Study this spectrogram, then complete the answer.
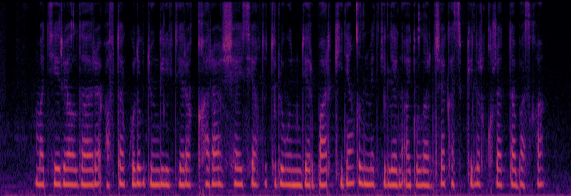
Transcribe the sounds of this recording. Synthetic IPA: mat̪ʰʲe̞ɾijalˠd̪ɑɾəʔaft̪okʰolɪkd̪ɵŋɡʲe̞jlɪk̚t̪e̞ɾɪqʰɑɾɑʃɑjsijɑqt̪ət̪ʰʏɾlɪwɵnɪmd̪e̞ɾɪbɑɾkʲʰed̪eɴqʰəzme̞t̪kʲe̞ɾle̞ɾɪnɑjt̪ulˠɑɾənʃɑkʲʰæsɪ̥p̚kʲe̞ɾleɾqʰʊ̥ʒɑt̪ːɑbɑsqɑ

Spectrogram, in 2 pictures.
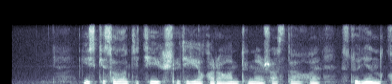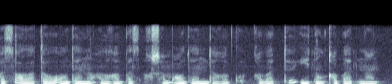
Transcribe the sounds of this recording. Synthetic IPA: je̞skʲe̞sɑlˠɑd̪ət̪ʰejekʲʃɪld̪eɡʲe̞qʰɑɾɑʁɑnt̪ʰʏnɪʒɑst̪ɑʁəst̪udʲe̞nt̪qʰəz̥ɑlˠɑt̪ɑwɑwd̪ɑnəʔɑlˠʁɑbɑsəqʃɑmɑwd̪ɑnənd̪ɑʁəkʲʰɵp̚qʰɑbɑt̪ːəʏjd̪ɪɴqʰɑbɑt̪ənɑn

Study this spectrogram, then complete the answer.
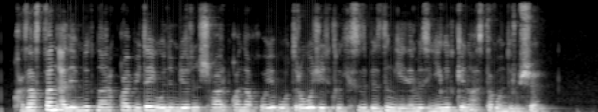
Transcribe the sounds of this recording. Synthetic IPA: qʰɑzɑqst̪ɑnæle̞md̪ɪknɑɾəqːɑbijd̪ɑjwɵnɪmd̪e̞ɾɪnʃəʁɑɾəp̚qʰɑnɑqʰo̞jəpwo̞t̪əɾuwəʒe̞t̪̚kʲɪlɪɡʲɪsɪzbɪzd̪ɪŋje̞lɪmɪzje̞ŋʏlkʲe̞nɑ̰st̪əqwɵnd̪ɪɾuʃɪ

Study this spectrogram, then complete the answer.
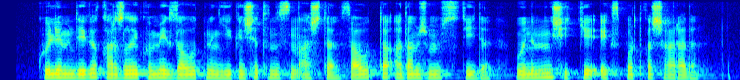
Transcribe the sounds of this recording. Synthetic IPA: kʲʰɵle̞mɪnd̪e̞ɡʲɪqʰɑɾʒəlˠɑjkʲʰɵme̞kzɑwət̪ənəɴje̞kʲɪnʃɪt̪ʰənəsənʔɑ̰ʃt̪əzɑwət̪ːɑʔɑd̪ɑmʒʊməsɪ̥st̪e̞jd̪ɪwɵnɪmɪnɪŋʃe̞t̪̚kʲe̞ʔekspo̞rt̪̚qɑʃəʁɑɾʔɑd̪ə

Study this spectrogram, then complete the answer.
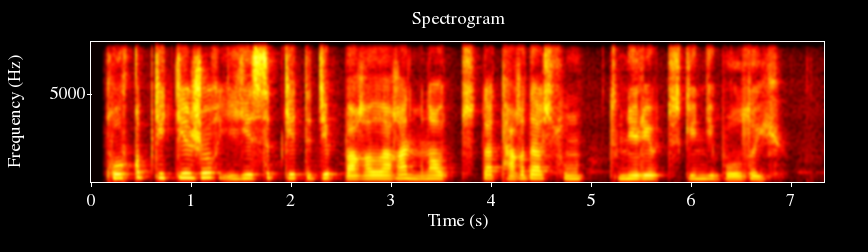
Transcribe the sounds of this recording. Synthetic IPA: qʰo̞ɾqəp̚kʲʰe̞t̪̚kʲe̞nʒo̞qeɡʲe̞sɪp̚kʲʰe̞t̪ːɪd̪e̞p̚bɑʁɑlˠɑʁɑnmənɑwt̪ʰʊ̥st̪ɑt̪ʰɑʁəd̪ɑsunəp̚t̪ʰʏne̞ɾe̞wt̪ʰʏ̥skʲe̞nd̪e̞jbo̞lˠd̪əj

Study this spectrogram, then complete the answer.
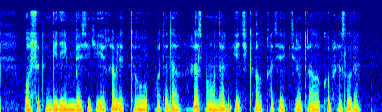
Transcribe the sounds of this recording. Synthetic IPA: wo̞səkʲʰʏŋɡʲe̞d̪e̞̰jɪmbæsekʲejeqʰɑbɪ̰le̞t̪ʰːɪwo̞ɾt̪ʰɑd̪ɑʁəʒɑsmɑmɑnd̪ɑ̰ɾd̪əɴe̞t̪i̥jkʰɑlˠəqʰːɑt̪ʰelɪkt̪e̞ɾɪt̪ʰuɾɑlˠəkʲʰɵpʒ̥ɑzəlˠd̪ə

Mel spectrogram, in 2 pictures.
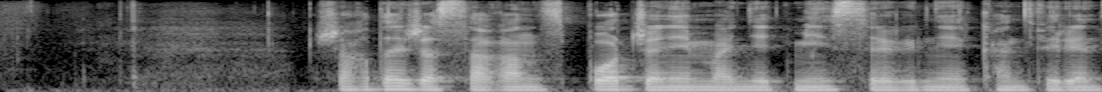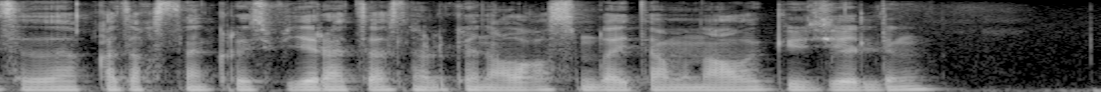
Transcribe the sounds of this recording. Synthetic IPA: ʒ̥ɑʁd̪ɑjʒɑsɑʁɑnspo̞rt̪ʒæne̞mæd̪ɪne̞t̪minijst̪ɾlɪɡʲɪne̞kʰo̞nfʲe̞ɾe̞t̪sɨjad̪ɑqʰɑzɑqst̪ɑŋkʲʰrʲesfed̪ʲe̞ɾat̪sɨjasənɑʏlkʲe̞nɑlˠʁɑsəmd̪əɑjt̪ɑmənɑlˠəkʲʰʏze̞ld̪ɪŋ

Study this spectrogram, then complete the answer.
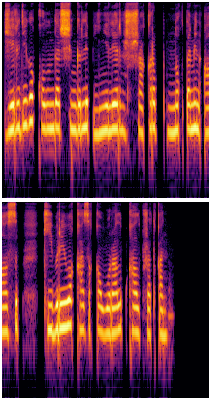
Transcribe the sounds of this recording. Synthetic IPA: ʒe̞lɪd̪e̞ɡʲɪqʰolˠənd̪ɑɾʃɪŋɡʲɪɾlɪpijne̞le̞ɾɪnʃɑqəɾəp̚noqt̪ɑme̞nɑlˠəsəp̚kʲʰe̞jbɪɾe̞wɪqʰɑzəqːɑwo̞ɾɑlˠəp̚qʰɑlˠəpʒ̥ɑt̪qɑn

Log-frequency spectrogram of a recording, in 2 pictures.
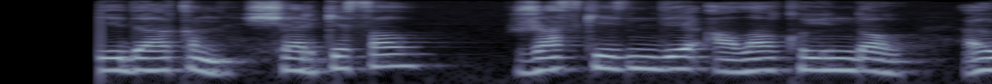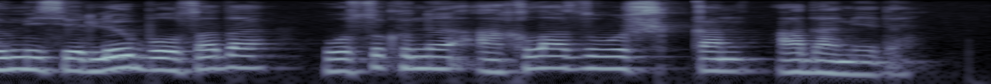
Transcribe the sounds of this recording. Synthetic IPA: d̪e̞d̪ɪɑqənʃæɾkʲe̞sɑlˠ | ʒɑskʲʰe̞zɪnd̪e̞ʔɑlˠɑqʰʊjənd̪ɑw | æwme̞se̞ɾle̞wbo̞lˠsɑd̪ɑ | wo̞səkʲʰʏnɪʔɑqəlˠɑzuəʃə̥qːɑnɑd̪ɑme̞d̪ɪ

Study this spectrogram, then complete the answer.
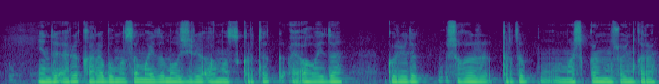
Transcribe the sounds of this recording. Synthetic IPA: je̞nd̪ɪʔæɾɪqʰɑɾɑbo̞lˠmɑsɑmɑjd̪əmɑlˠʒɪɾʲeʔɑlˠmɑskʲʰʏɾt̪ɪkɑ̰lˠɑjd̪ɑ | kʲʰɵɾe̞lɪk̚ʃəʁəɾt̪ʰəɾt̪əp̚mɑʃə̥qːɑnʒojəɴqʰɑɾɑ

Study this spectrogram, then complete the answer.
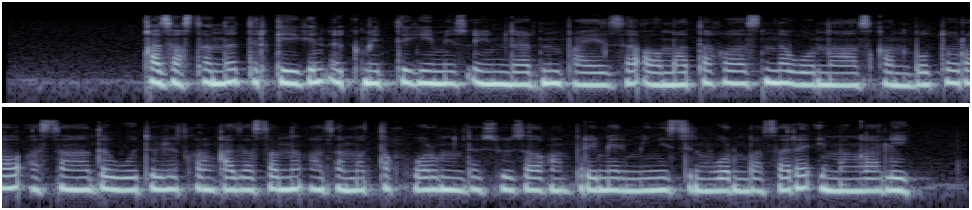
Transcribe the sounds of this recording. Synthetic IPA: qʰɑzɑqst̪ɑnd̪ɑt̪ʰɪɾkʲe̞lɡʲe̞nʏkʲɪme̞t̪ːɪɡʲe̞me̞sʊjəmd̪ɑɾd̪əɴpʰɑjəzəʔɑlˠmɑt̪əqʰɑlˠɑsənd̪ɑwo̞ɾnɑlˠɑsqɑnbʊlˠt̪ʰuɾɑlˠəɑst̪ɑnɑd̪ɑwɵt̪ɪpʒɑt̪̚qɑɴqʰɑzɑqst̪ɑnːəɴɑzɑmɑt̪ːəqfo̞ɾəmənd̪ɑsɵzɑlˠʁɑnprʲemʲje̞ɾmijnijst̪ɾɪnɪŋwo̞ɾənbɑsɑɾəʔijmɑɴʁɑlˠij

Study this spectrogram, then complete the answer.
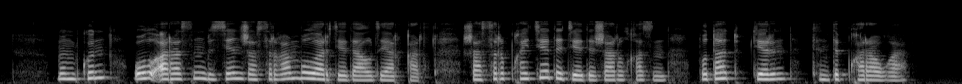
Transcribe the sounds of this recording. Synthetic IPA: mʏmkʲɪn | wo̞lˠɑɾɑsənbɪzd̪e̞nʒɑsəɾʁɑnbo̞lˠɑɾd̪e̞d̪ɪɑlˠd̪ijɑɾqɑɾt̪ʒ̥ɑsəɾəp̚qʰɑjt̪e̞d̪ɪd̪e̞d̪ɪʒɑɾəlˠqɑsən | b̥ʊt̪ɑt̪ʰʏ̥p̚t̪e̞ɾɪnt̪ʰɪnt̪ɪp̚qʰɑɾɑwʁɑ

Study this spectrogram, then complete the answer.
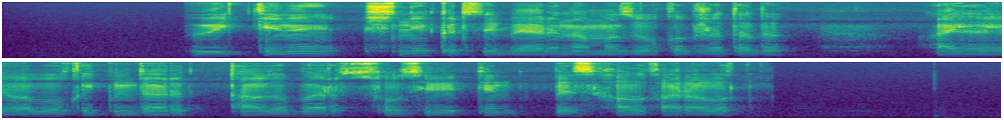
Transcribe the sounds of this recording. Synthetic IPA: wɵjt̪̚kʲe̞nɪɪʃɪne̞kʲʰɪɾse̞bæɾɪnɑmɑzwo̞qəpʒɑt̪ɑd̪ə | ɑjʁɑjlˠɑpwo̞qəjt̪ənd̪ɑɾət̪ʰɑʁəbɑɾso̞lˠse̞βe̞p̚t̪e̞nbɪzχɑlˠəqɑɾɑlˠəq

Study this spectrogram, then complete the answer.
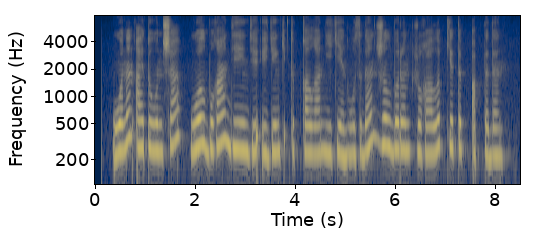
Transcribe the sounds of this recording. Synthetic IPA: wo̞nəɴʔɑjt̪uənʃɑ | wo̞lˠbʊʁɑnd̪e̞jɪnd̪e̞ʔʏjd̪e̞ŋkʲʰe̥t̪ɪp̚qʰɑlˠʁɑnje̞kʲe̞nwo̞səd̪ɑnʒəlˠbʊɾənʒoʁɑlˠəp̚kʲʰe̞t̪ɪp̚ɑp̚t̪ɑd̪ə

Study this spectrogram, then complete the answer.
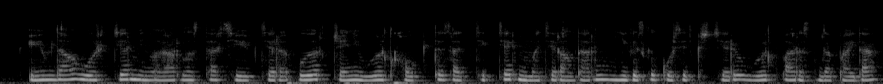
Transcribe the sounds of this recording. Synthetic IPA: ʊjəmd̪ɑʁəwɵɾt̪ːe̞ɾme̞nʊjɑɾlˠəst̪ɑɾse̞be̞pt̪e̞ɾɪwɵɾt̪ʒ̥æne̞wɵɾt̪qʰɑwəpt̪əsɑt̪ʲːek̚t̪e̞ɾmenmat̪ʲeɾʲialˠd̪ɑɾd̪əɴne̞ɡʲɪzɡʲɪkʲʰɵɾse̞t̪kʲɪ̥ʃt̪e̞ɾɪwɵɾt̪̚bɑɾəsənd̪ɑpʰɑjd̪ɑ

